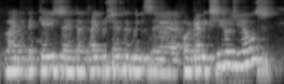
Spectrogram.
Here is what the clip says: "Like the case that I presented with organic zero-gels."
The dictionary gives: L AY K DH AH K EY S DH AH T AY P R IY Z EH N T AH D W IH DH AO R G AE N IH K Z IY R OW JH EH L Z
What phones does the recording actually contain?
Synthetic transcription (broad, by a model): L AY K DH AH K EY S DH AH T AY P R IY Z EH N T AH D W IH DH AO R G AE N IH K S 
